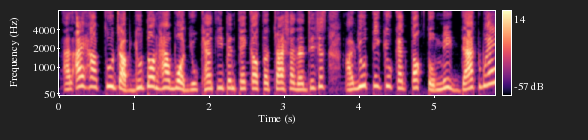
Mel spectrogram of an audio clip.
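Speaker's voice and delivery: imitated scolding rant in a Filipino accent; yelling Filipino mom. Tiny mom scolding son who won't do dishes, angry imitation. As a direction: hammer out mom's angry tirade, mock-furious. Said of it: "and she's yelling".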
